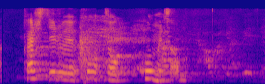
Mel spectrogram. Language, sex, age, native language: Icelandic, male, 9, Icelandic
